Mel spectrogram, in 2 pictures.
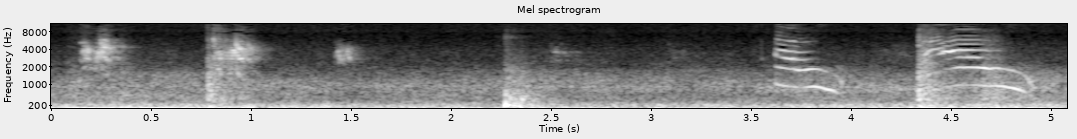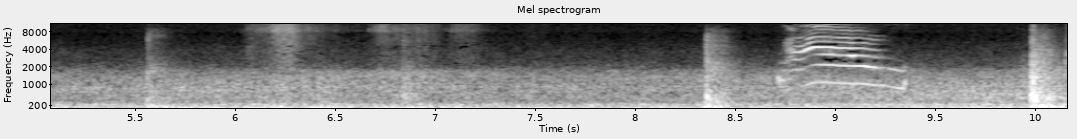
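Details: Four kitten siblings on their second day outside the house, fearful yet curious: thin, high meows with falling tails, three clear ones near four, four and a half and nine seconds, over a low steady hum.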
